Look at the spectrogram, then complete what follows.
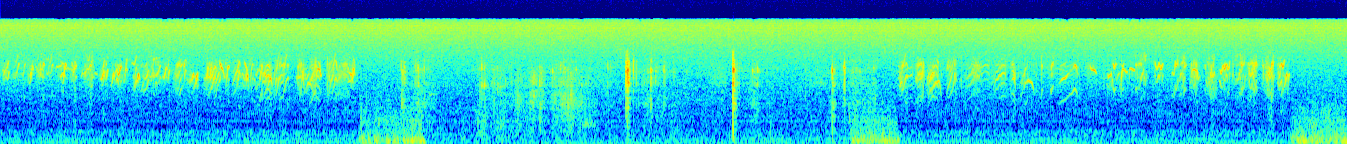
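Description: Birds chirping in a quick stream of short high calls, broken by three brief low rumbles and two sharp clicks.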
